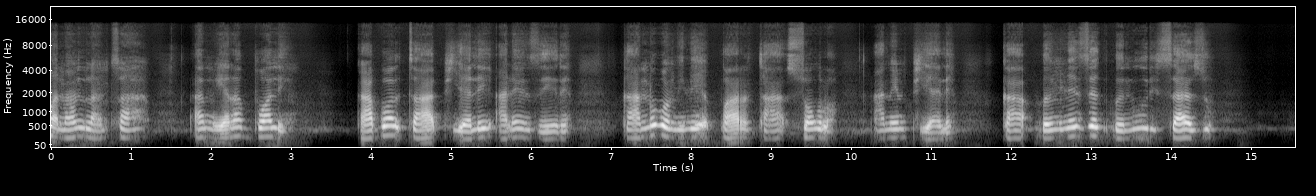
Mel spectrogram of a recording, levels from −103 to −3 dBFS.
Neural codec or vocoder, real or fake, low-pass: autoencoder, 48 kHz, 32 numbers a frame, DAC-VAE, trained on Japanese speech; fake; 14.4 kHz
